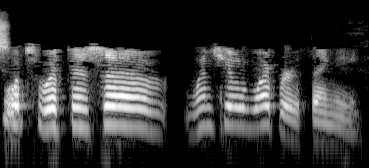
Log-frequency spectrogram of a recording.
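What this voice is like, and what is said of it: Jerry Seinfeld impression. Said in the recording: “That's got to be Jerry Seinfeld ... this impression's too good ... Do your voice again”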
